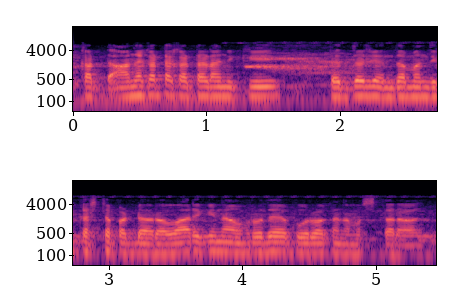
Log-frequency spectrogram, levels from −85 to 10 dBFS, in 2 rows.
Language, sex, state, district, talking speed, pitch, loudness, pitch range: Telugu, male, Telangana, Karimnagar, 110 wpm, 135 Hz, -20 LUFS, 125-145 Hz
